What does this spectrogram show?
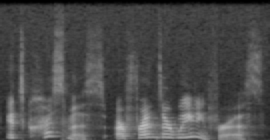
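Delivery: put-on bright, eager young rabbit. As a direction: urge him on excitedly. Rachel urging Ted.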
